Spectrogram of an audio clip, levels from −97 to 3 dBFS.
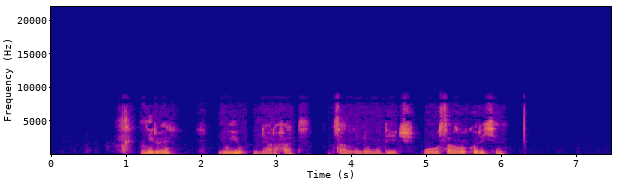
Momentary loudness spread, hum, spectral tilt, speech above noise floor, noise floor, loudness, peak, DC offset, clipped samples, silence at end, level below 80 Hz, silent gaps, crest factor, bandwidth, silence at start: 17 LU; none; -5.5 dB/octave; 54 dB; -87 dBFS; -33 LUFS; -14 dBFS; under 0.1%; under 0.1%; 1.4 s; -60 dBFS; none; 22 dB; 9.4 kHz; 0.9 s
